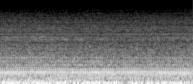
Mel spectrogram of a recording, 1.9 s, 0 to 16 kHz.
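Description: A Kawasaki Ninja 400 motorcycle engine running at steady high revs under hard acceleration, a loud continuous drone heard alone.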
